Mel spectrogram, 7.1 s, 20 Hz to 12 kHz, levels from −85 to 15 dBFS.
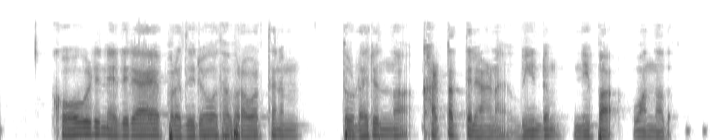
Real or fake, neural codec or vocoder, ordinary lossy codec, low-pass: real; none; AAC, 32 kbps; 7.2 kHz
